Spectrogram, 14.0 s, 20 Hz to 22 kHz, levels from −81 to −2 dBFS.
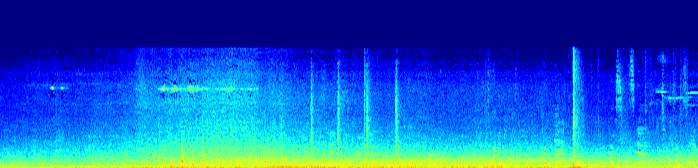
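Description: At 13.54 to 13.56 s, near the very end, there is a brief burst of damaged data in a compressed stream. Part of the encoded stream was wrong at that point. The decoder could not read those frames properly and lost its place. It then hunted for the next valid frame header to resume. The result is a short glitch lasting about 20 ms.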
